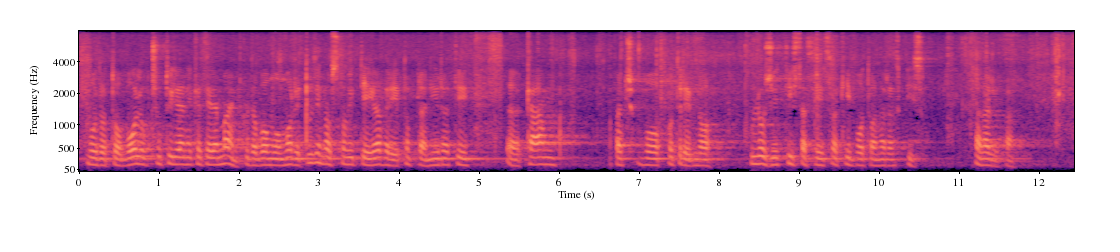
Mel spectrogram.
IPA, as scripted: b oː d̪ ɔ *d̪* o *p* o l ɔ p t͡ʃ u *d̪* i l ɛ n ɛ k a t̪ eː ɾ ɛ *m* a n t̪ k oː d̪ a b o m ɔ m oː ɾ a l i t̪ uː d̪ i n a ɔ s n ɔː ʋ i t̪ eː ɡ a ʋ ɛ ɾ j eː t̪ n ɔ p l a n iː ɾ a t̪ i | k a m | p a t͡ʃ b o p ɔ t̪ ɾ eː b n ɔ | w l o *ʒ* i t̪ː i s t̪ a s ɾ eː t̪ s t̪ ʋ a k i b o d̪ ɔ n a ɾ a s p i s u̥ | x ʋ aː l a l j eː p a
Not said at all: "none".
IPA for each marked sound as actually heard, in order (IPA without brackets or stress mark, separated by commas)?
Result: t̪, b, t̪, m, ʒ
